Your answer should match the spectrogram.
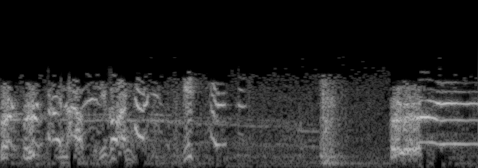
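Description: An old hound howls and whines at night in drawn-out, wavering cries, fairly loud, with a few broken yelps before one long sustained howl at the end.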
